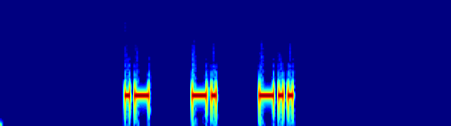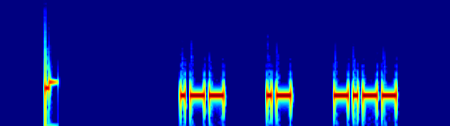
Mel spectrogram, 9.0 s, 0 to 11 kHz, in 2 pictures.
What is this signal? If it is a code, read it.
Morse code, heard as a keyed tone, about 25 wpm, spaced as for 14 wpm, 700 Hz. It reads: AND WAY
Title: 3x Character Spacing - Top 100 Words - 25wpm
